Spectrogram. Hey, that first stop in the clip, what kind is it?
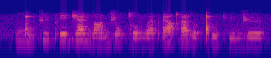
click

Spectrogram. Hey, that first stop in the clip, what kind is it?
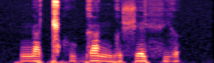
click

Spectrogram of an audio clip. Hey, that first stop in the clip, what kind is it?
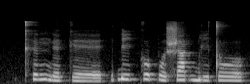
aspirated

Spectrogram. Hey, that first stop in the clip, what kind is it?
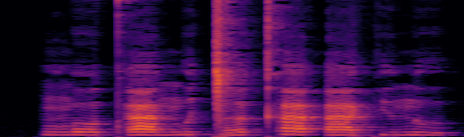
ejective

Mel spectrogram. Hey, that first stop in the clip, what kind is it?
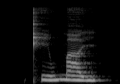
aspirated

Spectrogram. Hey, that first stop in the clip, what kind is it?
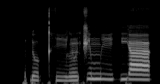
implosive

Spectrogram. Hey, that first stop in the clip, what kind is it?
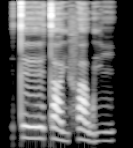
plain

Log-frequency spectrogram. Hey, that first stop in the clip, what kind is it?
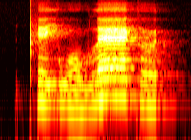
aspirated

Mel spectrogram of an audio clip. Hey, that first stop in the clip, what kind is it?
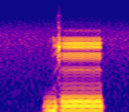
plain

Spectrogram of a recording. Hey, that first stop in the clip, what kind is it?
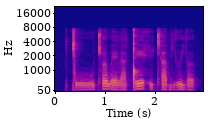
click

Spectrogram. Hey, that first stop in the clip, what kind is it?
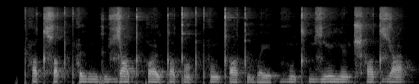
aspirated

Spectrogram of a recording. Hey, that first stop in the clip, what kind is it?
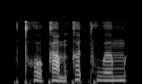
aspirated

